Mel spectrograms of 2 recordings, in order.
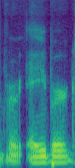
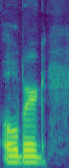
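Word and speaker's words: Åberg: in my past podcasts I call him l aberer so I it's l oberg I forget where he's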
